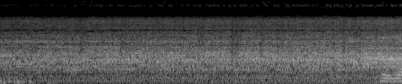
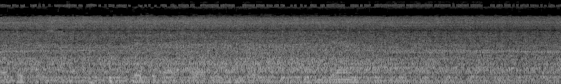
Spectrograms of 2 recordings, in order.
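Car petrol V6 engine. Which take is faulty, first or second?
first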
